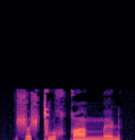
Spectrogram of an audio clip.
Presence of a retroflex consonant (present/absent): present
